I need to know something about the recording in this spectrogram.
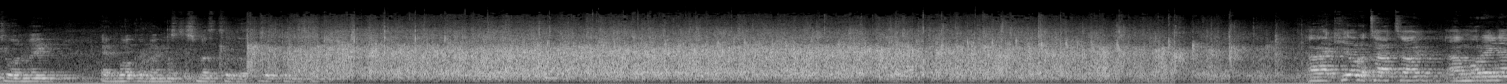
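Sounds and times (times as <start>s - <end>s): audience applauding: 2.5s - 13.1s.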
